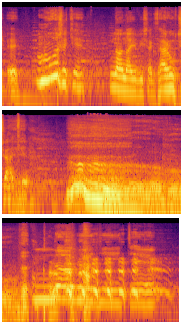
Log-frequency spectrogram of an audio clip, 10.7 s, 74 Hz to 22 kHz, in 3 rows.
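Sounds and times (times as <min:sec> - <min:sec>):
speech: 0:00.1 - 0:04.3, 0:04.9 - 0:05.8, 0:07.6 - 0:10.7
newborn dragon crying: 0:04.9 - 0:09.4.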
